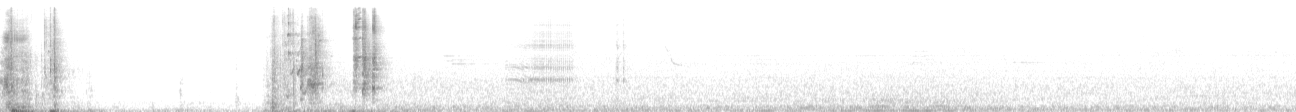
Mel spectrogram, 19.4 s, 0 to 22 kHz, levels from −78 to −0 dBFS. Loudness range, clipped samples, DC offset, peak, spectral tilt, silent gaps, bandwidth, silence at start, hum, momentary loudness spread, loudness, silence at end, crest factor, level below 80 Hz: 20 LU; under 0.1%; under 0.1%; -10 dBFS; -1.5 dB/octave; none; 16.5 kHz; 0 s; none; 22 LU; -39 LUFS; 0 s; 36 dB; -54 dBFS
